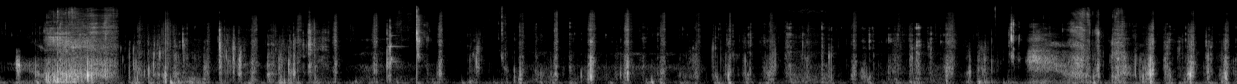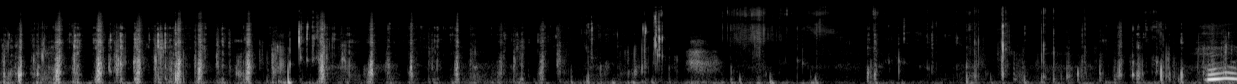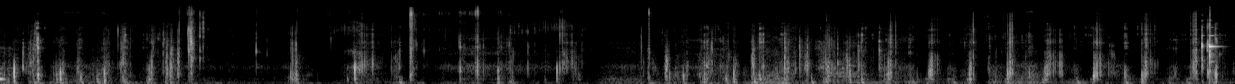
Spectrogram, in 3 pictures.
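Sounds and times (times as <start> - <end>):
person chewing crunchy food: 0.0 - 37.0.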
